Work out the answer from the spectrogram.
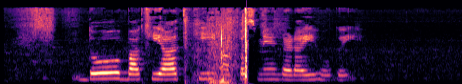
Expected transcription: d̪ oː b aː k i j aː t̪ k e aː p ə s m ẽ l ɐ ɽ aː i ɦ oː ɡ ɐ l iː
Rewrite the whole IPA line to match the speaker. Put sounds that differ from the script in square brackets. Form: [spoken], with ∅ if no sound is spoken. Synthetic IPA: d̪ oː b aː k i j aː t̪ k [i] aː p ə s m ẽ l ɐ ɽ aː i ɦ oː ɡ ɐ [∅] iː

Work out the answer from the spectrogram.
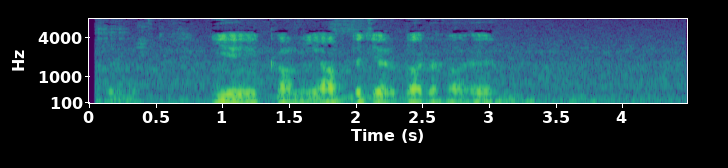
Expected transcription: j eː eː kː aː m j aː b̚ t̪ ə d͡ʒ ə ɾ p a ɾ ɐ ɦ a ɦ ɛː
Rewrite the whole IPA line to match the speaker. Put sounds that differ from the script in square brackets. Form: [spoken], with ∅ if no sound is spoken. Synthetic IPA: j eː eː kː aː m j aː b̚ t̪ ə d͡ʒ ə ɾ [b] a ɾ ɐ ɦ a ɦ ɛː

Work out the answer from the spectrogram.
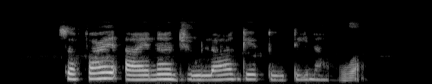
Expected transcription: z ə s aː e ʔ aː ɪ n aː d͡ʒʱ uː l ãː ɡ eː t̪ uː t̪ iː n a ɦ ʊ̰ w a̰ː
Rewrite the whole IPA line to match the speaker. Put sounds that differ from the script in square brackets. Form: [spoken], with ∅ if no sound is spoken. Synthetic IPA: [s] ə [f] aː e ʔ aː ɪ n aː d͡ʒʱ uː l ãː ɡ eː t̪ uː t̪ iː n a ɦ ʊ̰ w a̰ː

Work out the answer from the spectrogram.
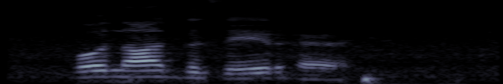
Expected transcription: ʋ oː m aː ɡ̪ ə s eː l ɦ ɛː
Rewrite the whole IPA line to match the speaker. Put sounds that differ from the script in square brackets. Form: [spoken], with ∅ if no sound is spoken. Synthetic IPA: ʋ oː [n] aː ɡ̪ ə [z] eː [ɾ] ɦ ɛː

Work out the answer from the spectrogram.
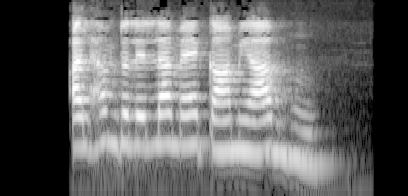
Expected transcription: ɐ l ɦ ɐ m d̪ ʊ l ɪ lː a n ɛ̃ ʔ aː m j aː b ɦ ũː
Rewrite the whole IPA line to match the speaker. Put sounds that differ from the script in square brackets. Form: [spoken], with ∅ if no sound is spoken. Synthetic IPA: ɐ l ɦ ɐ m d̪ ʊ l ɪ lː a [m] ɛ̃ [k] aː m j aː b ɦ ũː

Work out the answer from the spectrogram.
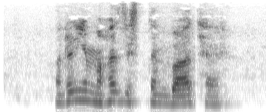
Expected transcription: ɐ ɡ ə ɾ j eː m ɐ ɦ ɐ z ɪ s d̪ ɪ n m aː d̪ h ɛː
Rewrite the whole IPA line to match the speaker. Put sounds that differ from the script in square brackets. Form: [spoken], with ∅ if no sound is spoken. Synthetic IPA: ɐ ɡ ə ɾ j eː m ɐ ɦ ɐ z ɪ s [t̪] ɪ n [b] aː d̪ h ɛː

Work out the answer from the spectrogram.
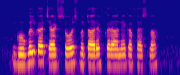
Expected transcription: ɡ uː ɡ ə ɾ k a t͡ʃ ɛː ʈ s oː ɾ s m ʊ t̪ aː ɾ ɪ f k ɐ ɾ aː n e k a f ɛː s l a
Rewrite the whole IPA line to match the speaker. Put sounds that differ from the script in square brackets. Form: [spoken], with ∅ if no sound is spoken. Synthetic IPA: ɡ uː ɡ ə [l] k a t͡ʃ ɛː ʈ s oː ɾ s m ʊ t̪ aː ɾ ɪ f k ɐ ɾ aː n e k a f ɛː s l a

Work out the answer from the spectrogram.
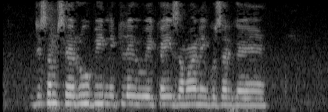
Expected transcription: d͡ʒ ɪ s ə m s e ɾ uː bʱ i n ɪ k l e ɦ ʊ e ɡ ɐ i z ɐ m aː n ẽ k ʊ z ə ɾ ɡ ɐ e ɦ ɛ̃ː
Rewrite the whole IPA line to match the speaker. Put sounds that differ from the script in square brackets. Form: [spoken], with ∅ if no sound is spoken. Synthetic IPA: d͡ʒ ɪ s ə m s e ɾ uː bʱ i n ɪ k l e ɦ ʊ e [k] ɐ i z ɐ m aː n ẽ [ɡ] ʊ z ə ɾ ɡ ɐ e ɦ ɛ̃ː

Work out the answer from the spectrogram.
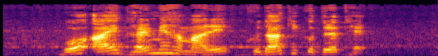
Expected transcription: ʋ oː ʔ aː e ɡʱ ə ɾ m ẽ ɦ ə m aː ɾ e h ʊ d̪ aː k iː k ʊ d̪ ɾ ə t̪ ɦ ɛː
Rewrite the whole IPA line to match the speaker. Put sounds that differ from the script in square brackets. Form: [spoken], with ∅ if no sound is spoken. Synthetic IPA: ʋ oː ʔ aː e ɡʱ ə ɾ m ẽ ɦ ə m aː ɾ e [x] ʊ d̪ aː k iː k ʊ d̪ ɾ ə t̪ ɦ ɛː

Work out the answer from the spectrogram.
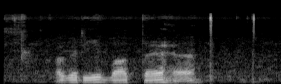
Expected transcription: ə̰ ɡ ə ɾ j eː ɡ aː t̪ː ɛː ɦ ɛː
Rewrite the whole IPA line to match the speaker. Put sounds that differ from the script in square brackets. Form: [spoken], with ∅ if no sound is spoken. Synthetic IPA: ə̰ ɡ ə ɾ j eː [b] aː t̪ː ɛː ɦ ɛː

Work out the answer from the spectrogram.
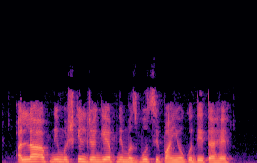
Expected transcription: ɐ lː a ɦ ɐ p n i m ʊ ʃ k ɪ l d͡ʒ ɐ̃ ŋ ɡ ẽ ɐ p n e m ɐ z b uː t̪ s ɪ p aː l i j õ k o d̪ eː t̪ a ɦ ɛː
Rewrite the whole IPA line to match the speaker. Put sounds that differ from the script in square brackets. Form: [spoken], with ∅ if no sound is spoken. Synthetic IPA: ɐ lː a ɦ ɐ p n i m ʊ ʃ k ɪ l d͡ʒ ɐ̃ ŋ ɡ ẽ ɐ p n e m ɐ z b uː t̪ s ɪ p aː [∅] i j õ k o d̪ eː t̪ a ɦ ɛː

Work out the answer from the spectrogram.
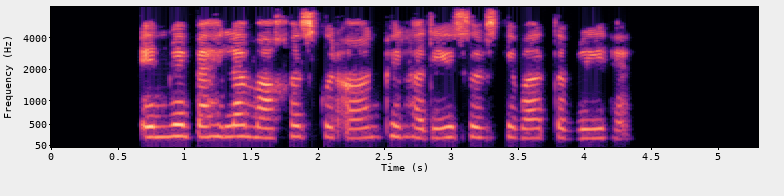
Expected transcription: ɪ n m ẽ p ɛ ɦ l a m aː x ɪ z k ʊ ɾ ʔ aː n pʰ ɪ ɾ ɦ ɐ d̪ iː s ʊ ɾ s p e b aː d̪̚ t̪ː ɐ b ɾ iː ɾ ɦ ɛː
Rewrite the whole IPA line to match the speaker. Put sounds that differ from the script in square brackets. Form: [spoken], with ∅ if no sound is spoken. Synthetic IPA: ɪ n m ẽ p ɛ ɦ l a m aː x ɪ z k ʊ ɾ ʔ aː n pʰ ɪ ɾ ɦ ɐ d̪ iː s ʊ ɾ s [k] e b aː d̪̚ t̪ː ɐ b ɾ iː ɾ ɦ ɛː

